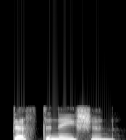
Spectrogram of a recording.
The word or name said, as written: destination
